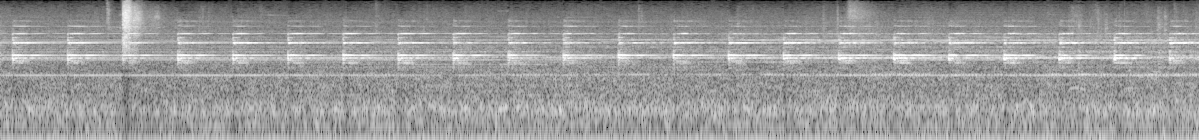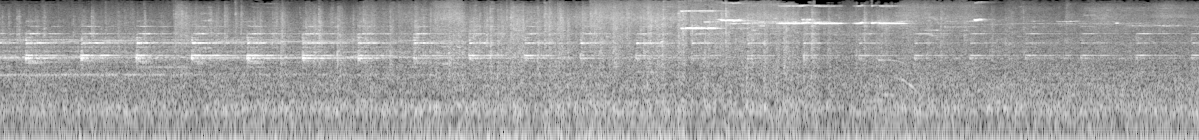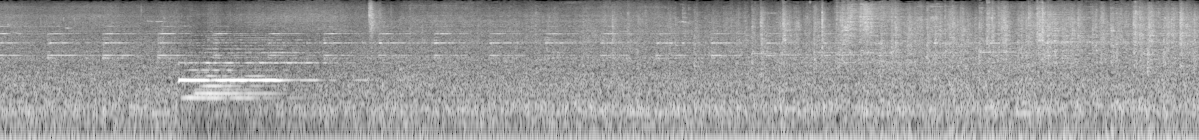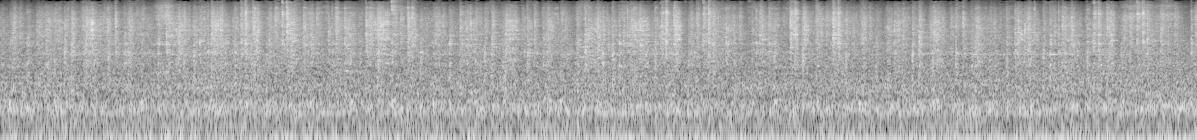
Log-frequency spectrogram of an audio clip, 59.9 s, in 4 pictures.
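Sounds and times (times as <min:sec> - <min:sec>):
locomotive bell ringing: 0:00.0 - 0:24.2, 0:24.8 - 0:40.5
train rolling past: 0:00.0 - 0:59.9
high wheel squeal: 0:23.5 - 0:27.4
train horn blast: 0:32.2 - 0:34.7.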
